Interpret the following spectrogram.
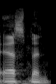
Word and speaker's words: ESPN: Kennedy has a young man whose name is spelled ESPN. Yeah, Espen.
